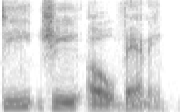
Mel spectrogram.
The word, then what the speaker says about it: DiGiovanni: Like, my name is Deborah DiGiovanni, but DiGiovanni, which people panic about all the time, they cannot pronounce it, which is funny to me because it's phonetical. – You got to say it with a hand. – First of all. But it's also exactly how it's spelled.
